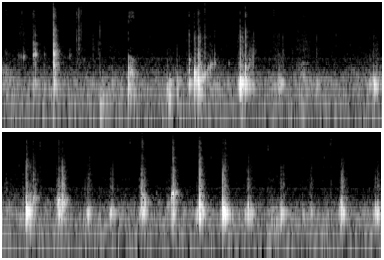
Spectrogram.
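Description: Wet black slate being bitten and chewed right at a lapel microphone. A few sharp bites and snaps come in the first five seconds, then short crunches from the chewing follow at about two a second.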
